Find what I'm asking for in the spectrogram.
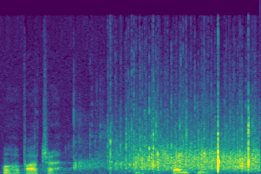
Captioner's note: applause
